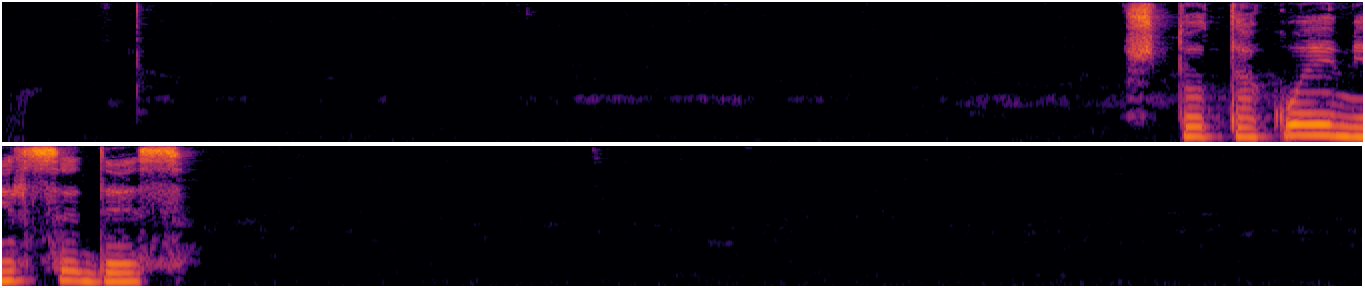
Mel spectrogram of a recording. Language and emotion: Russian, neutral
